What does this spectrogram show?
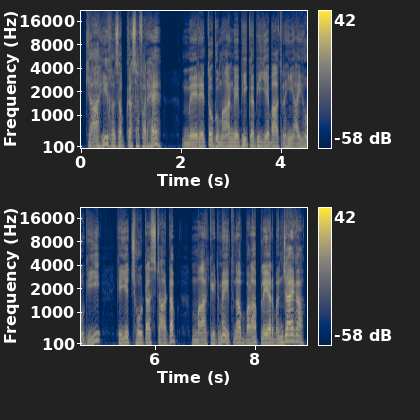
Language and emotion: Urdu, surprised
